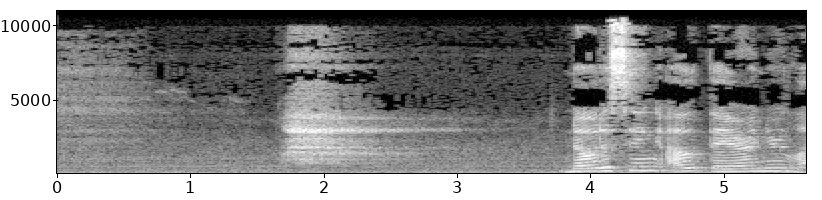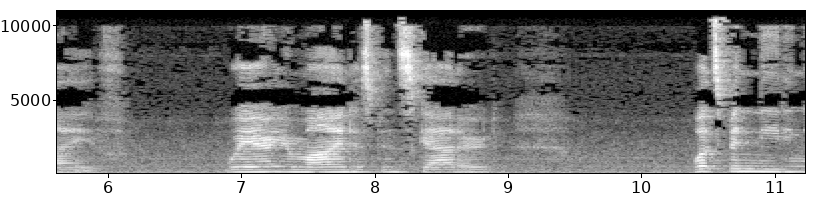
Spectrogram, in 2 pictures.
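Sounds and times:
deep breath in a calming exercise: 0:00.0 - 0:01.0, 0:01.6 - 0:03.5, 0:09.0 - 0:09.6
low steady hum: 0:00.0 - 0:11.2
speech: 0:03.8 - 0:06.1, 0:06.9 - 0:09.0, 0:10.4 - 0:11.2.

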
